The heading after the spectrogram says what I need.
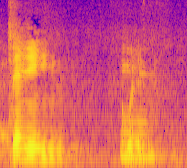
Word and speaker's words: banquet: You're saying like ban, but banquet. Say a. What's the difference between these two words? It's I don't know what it is. I'm sorry, I'm bad with these pronunciation. So that AE is it at as in cat, right?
